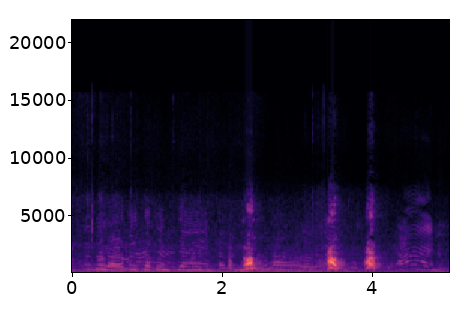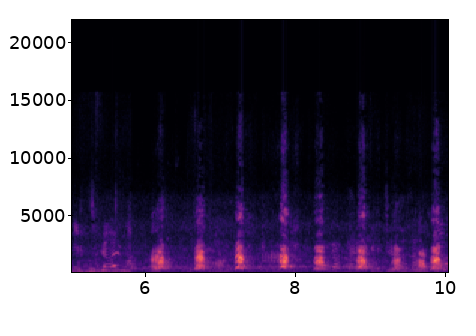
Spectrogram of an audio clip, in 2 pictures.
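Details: An 11-month-old Irish Wolfhound plays with its best friend, an Italian Mastiff, at a dog park. Filipino speech fills the first half. Sharp barks then repeat about twice a second.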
